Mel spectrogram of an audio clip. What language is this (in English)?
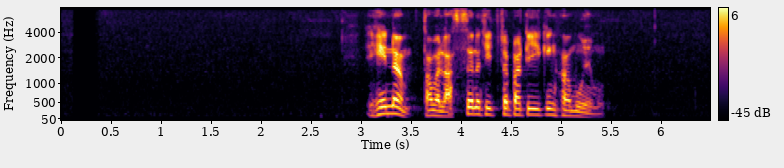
Sinhala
